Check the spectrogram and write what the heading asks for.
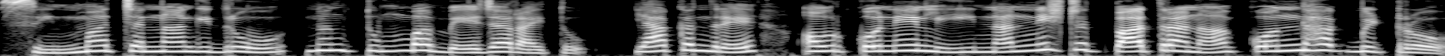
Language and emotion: Kannada, sad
